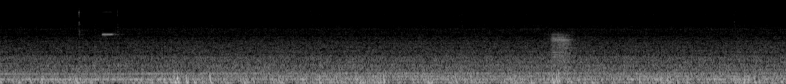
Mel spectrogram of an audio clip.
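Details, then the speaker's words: GE 6000 BTU window air conditioner on high fan speed: constant airy rush with a faint steady high-pitched tone, no rattles or grinding. Indoor fan is quite noisy; loud fan noise on high. "The indoor fan on this AC is quite noisy. It's not the worst thing in the world, but I only really run this AC on high if I'm out in the room."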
